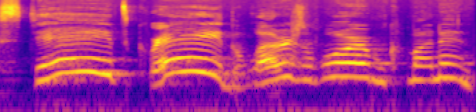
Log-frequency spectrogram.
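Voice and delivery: coaxing, comedic delivery. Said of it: "And comedy is like".

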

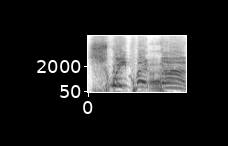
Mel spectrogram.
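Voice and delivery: very high-pitched shout, acted out. Retelling a coach shouting advice during a game: imitating Andrew Smith shouting. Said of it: "wandered down and shouted".

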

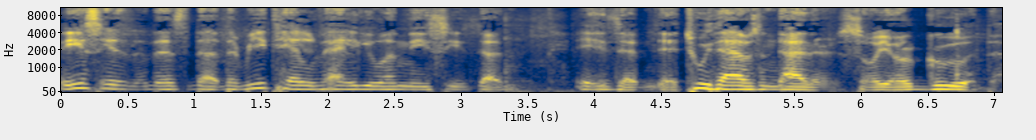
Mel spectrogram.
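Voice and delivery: very low, halting, dragged bad-comedy carny voice. Acting out a carnival worker quoting retail value: bad Adam Sandler character voice. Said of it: "They sound like a bad Adam Sandler character".

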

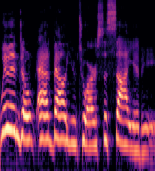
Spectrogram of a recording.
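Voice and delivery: put-on heavy sarcasm. Repeating another speaker's joking remark back: imitating heavy sarcasm. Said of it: "sarcasm level of twelve when you're saying that".

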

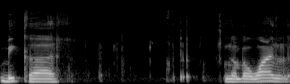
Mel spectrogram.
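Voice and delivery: talking while chewing ice on the mic. Starting to explain a rivalry, while chewing ice on the mic. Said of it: "I'm like chewing ice on the mic".

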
